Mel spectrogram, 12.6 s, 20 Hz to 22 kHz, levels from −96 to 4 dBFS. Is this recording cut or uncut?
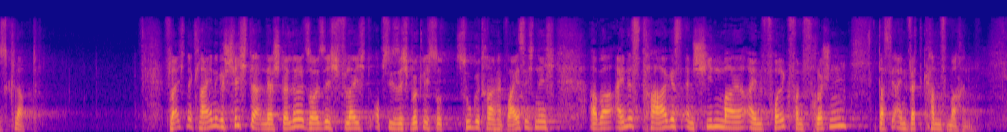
uncut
